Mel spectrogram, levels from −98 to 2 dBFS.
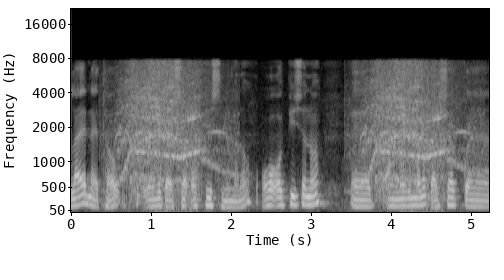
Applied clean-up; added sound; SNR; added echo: none; Accelerating, revving, vroom; 4 dB; none.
